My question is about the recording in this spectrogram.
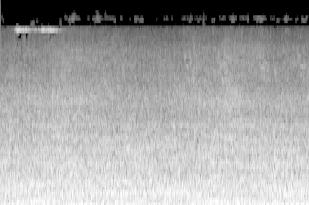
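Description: City street traffic: cars passing, over a steady low engine hum.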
